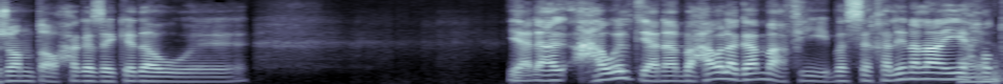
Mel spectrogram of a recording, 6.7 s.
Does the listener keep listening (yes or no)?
yes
